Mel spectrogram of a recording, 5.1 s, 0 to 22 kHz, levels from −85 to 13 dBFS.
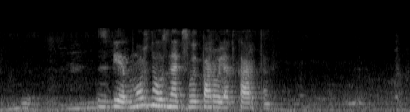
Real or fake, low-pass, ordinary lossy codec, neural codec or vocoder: fake; 7.2 kHz; Opus, 16 kbps; codec, 16 kHz in and 24 kHz out, 2.2 kbps, FireRedTTS-2 codec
